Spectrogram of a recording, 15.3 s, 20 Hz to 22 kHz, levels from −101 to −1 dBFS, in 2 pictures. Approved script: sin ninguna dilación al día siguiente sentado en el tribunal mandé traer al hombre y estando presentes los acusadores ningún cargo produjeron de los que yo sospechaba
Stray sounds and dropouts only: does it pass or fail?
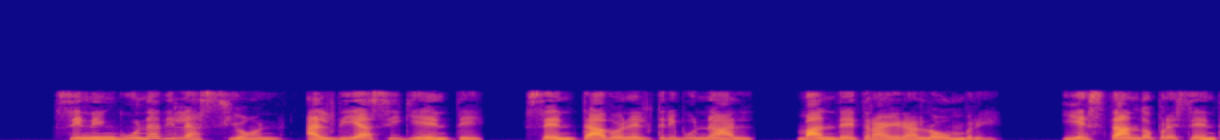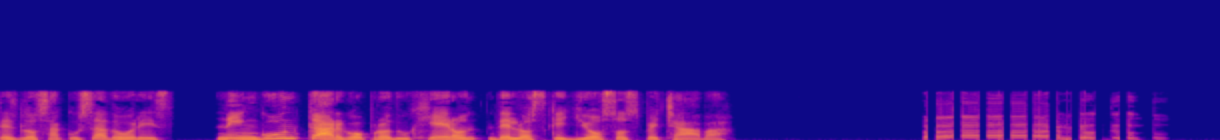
fail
